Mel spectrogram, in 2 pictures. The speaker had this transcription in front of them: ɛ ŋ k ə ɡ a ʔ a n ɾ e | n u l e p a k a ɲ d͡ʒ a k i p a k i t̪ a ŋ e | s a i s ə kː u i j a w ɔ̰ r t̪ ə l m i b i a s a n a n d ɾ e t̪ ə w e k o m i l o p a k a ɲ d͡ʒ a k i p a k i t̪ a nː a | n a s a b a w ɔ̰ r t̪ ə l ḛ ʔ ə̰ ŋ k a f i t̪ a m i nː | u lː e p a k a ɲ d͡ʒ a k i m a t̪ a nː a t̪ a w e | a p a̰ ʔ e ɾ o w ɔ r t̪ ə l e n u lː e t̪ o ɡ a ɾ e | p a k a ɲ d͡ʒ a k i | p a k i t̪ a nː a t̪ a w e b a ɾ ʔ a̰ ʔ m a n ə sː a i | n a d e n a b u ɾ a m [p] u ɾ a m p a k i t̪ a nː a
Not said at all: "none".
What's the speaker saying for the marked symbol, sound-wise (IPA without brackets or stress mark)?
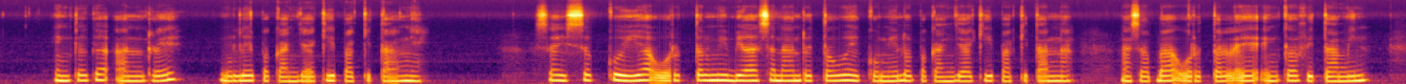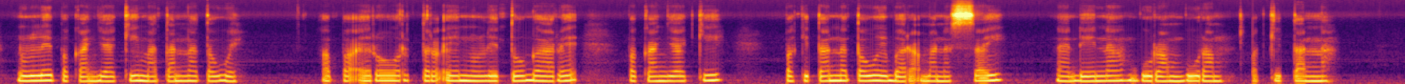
b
